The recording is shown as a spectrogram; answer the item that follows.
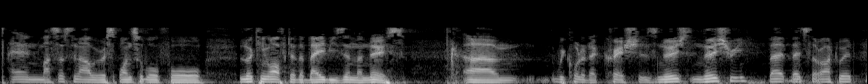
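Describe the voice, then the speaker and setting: A man with a South African accent, fairly low pitch, moderate pace and ordinary pitch variation. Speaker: pastor. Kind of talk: testimony.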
